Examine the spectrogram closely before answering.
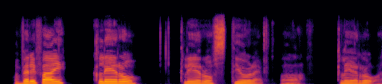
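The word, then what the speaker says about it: Clairaut: Claro, silent T daw ni.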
